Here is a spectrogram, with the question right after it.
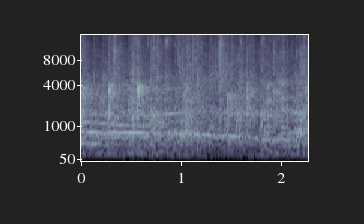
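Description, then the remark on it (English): An audience cheers and claps steadily while rows of the audience race each other down their row, a dense wash of applause with shouting voices mixed in, holding at an even loudness throughout the short stretch. “Cheer on the other rows, come on, here we go.”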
